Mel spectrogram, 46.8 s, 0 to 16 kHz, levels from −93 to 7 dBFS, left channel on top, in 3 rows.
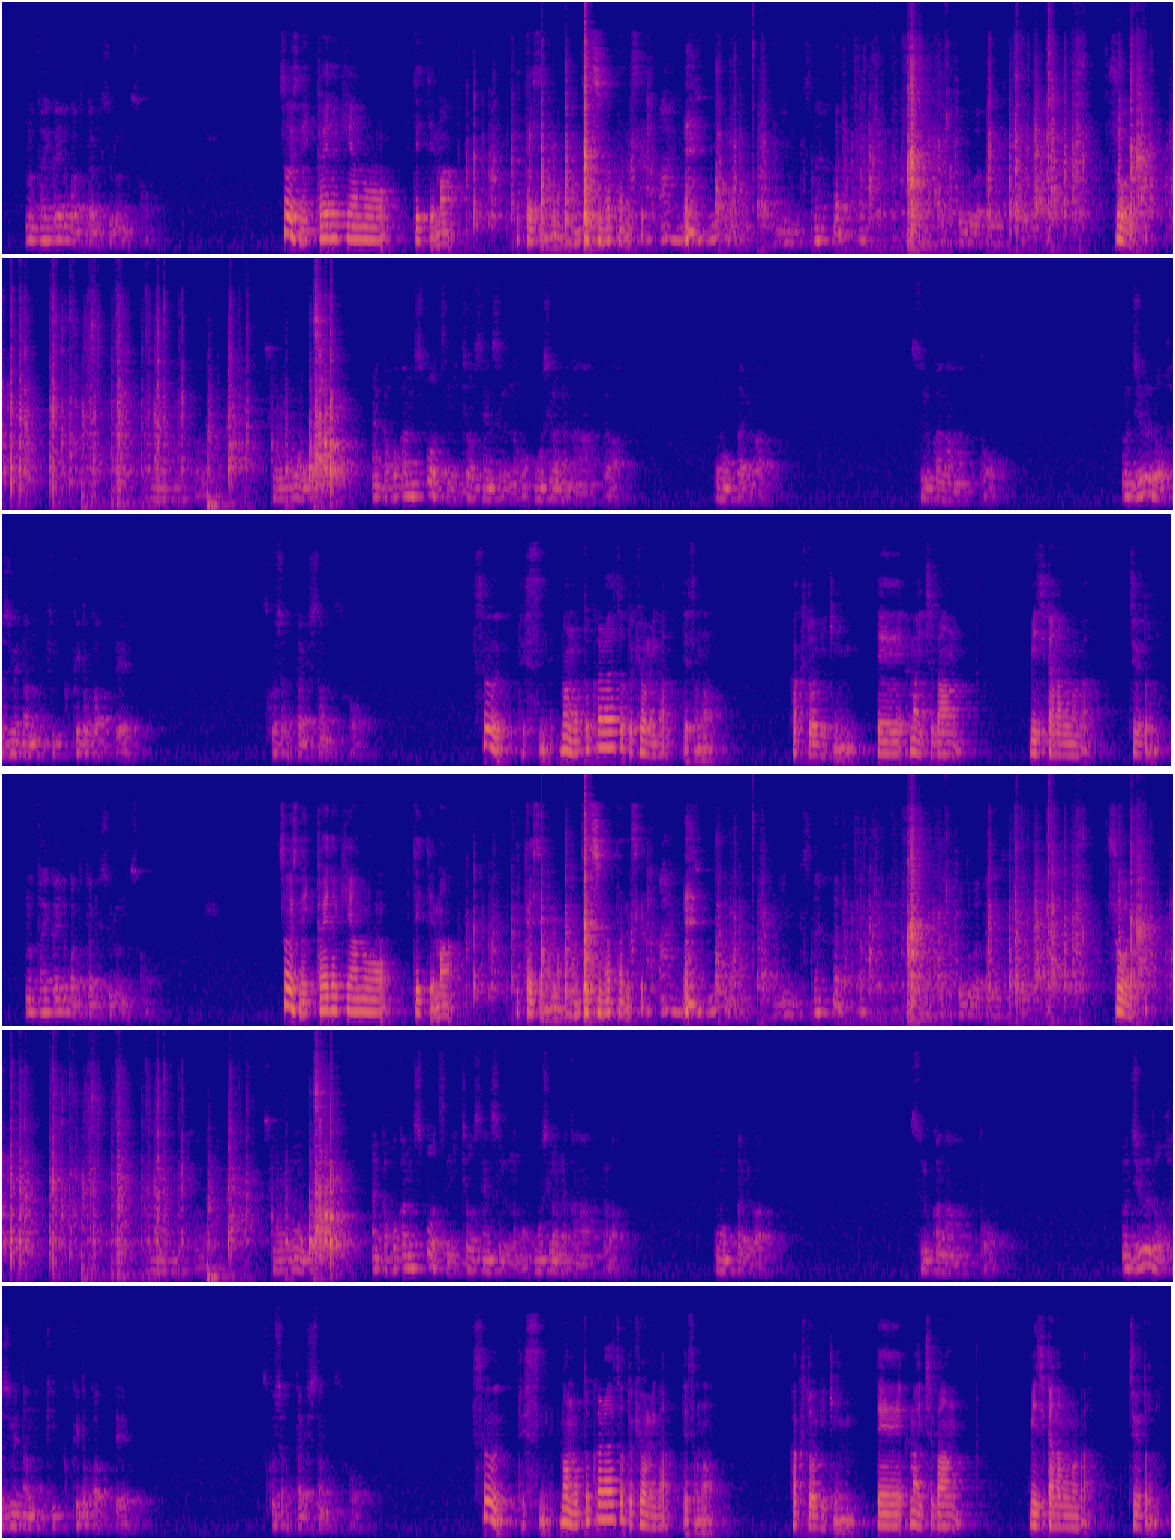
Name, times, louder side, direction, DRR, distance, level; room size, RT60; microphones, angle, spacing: voice 1, 0.3-1.8 8.8-11.5 11.8-12.1 12.5-14.0 17.5-18.4 19.1-20.0 20.5-23.8 25.1-25.8 27.7-28.9 30.5-32.9 34.8-36.0, equal, 65° right, -2 dB, 3.0 m, -48 dB
voice 2, 3.7-5.1 5.5-6.0 7.0-8.5 9.1-9.3 14.8-15.2 37.5-40.7 41.7-42.6 42.9-44.0 44.9-45.7 46.2-46.6, right 2 dB, 30° right, 7 dB, 0.4 m, -36 dB
sound 1, 6.1-8.0 8.3-8.7 9.5-10.3 10.8-10.9 11.2-12.7 13.1-14.6 14.9-18.0 18.3-18.9 19.2-20.1, left 1 dB, 5° left, 1.0 m, -39 dB
16.0 x 8.6 x 2.7 m, 0.75 s
head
